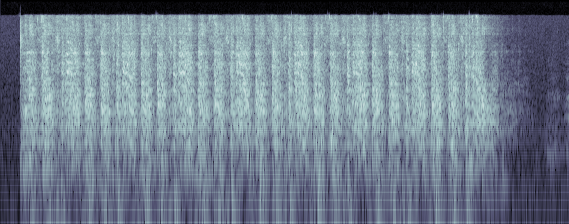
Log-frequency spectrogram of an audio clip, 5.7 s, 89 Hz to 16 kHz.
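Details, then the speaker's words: Yamaha XJ900S Diversion after new oil and filter, battery possibly low on charge: starter spins the engine briskly for about five seconds with quick, even pulses and no catching or grinding; normal healthy cranking. "I'm happy so far. Could you hear that? Does that not sound sweet or what?"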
